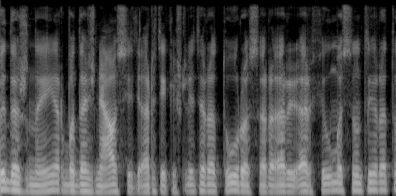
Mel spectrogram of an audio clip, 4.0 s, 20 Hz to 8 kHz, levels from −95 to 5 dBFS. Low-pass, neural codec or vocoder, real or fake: 7.2 kHz; none; real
